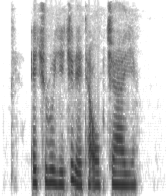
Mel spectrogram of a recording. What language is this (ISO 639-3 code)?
lug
